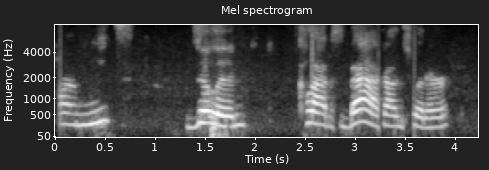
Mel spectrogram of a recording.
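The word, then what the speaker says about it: Harmeet: harmed her meat her name her name is pronounced har meets dylan claps back on twitter and says like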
